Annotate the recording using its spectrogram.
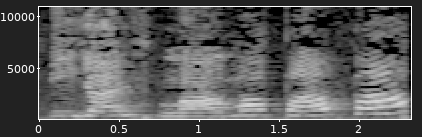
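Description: A high-pitched voice making several short sing-song phrases with wavering pitch, without clear words.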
